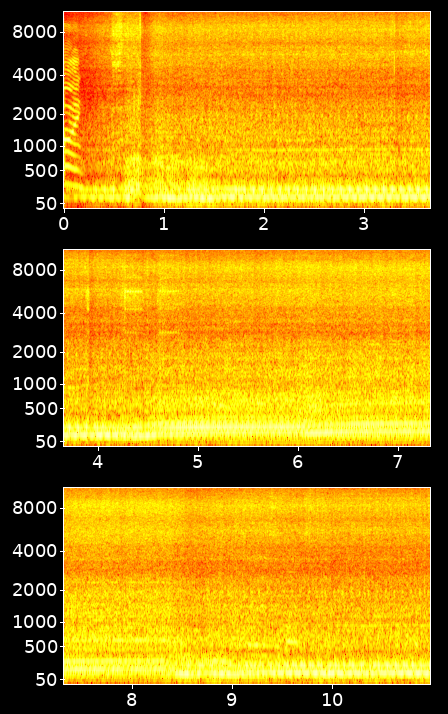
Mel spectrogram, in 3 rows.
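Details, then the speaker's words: Ford Mustang V8, freshly unseized, smoking heavily from Marvel Mystery Oil in the exhaust: steady even lope with a couple of light throttle blips, no knocks or misses; runs healthy. "wow look at that it idles a little bit a lot of [Music] oh this thing sounds sick"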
